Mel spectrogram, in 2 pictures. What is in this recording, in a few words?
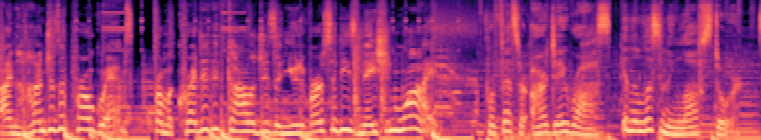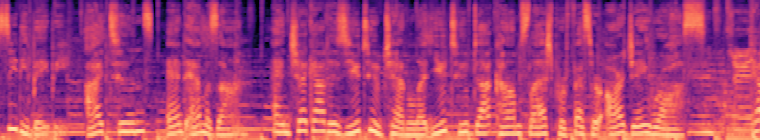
VOICE OVER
